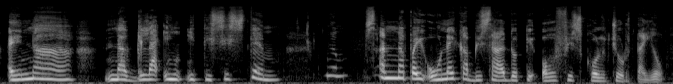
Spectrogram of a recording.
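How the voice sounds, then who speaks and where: Lively, teasing office best friend. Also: female voice, on the high side, measured pace, no echo. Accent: Filipino. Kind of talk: radio drama acting.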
